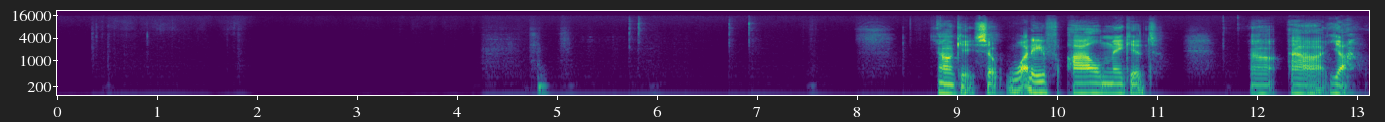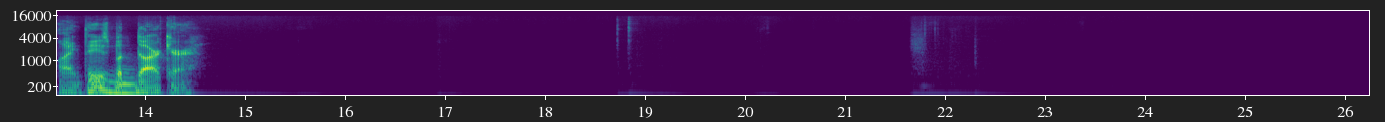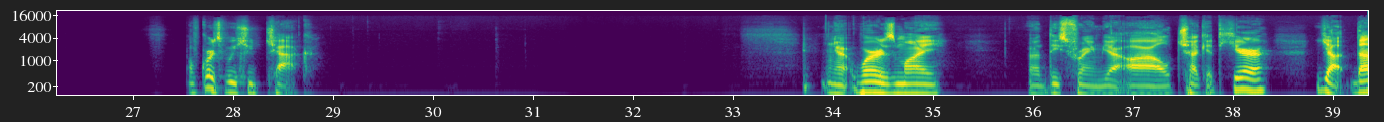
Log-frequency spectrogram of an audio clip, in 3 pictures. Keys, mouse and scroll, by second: 5.7 click, 6.7 click, 8.8 click, 11.6 click, 14.1 click, 18.7 click, 22.1-23.0 scroll up 1, 23.0-24.5 scroll down 1, 24.5-25.0 scroll up 1, 25.0-26.7 scroll down 1, 29.2 middle click, 34.2 click, 35.7 click.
